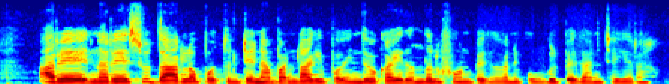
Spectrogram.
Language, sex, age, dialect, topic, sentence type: Telugu, female, 60-100, Southern, banking, statement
